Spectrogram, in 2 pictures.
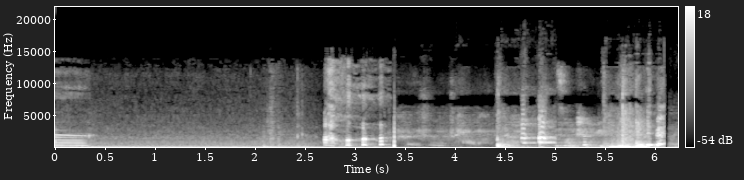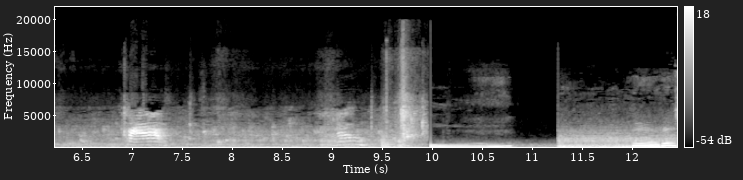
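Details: Domestic cat meowing indoors: several short, drawn-out meows that bend downward, with one longer falling wail near the end, mixed with human talking and a steady low background hum.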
